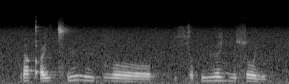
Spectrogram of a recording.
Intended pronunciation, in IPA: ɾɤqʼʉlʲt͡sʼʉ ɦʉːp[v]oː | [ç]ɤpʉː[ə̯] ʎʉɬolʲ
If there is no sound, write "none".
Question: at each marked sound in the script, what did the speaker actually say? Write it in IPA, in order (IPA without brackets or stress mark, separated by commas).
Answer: v, ç, ə̯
